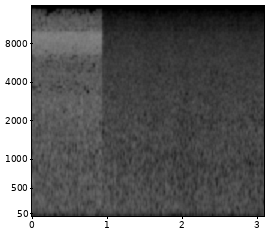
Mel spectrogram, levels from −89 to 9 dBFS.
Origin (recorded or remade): recorded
